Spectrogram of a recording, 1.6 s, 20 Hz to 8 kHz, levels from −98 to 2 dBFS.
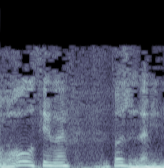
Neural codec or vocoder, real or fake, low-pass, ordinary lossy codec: codec, 16 kHz, 1 kbps, FunCodec, trained on LibriTTS, 50 frames a second; fake; 7.2 kHz; MP3, 24 kbps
